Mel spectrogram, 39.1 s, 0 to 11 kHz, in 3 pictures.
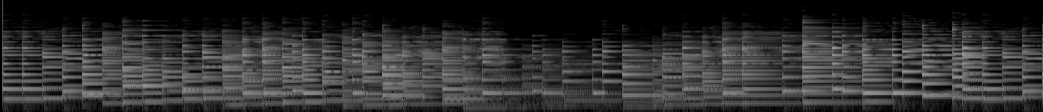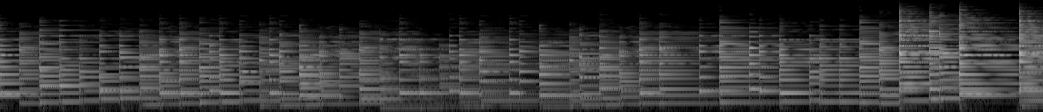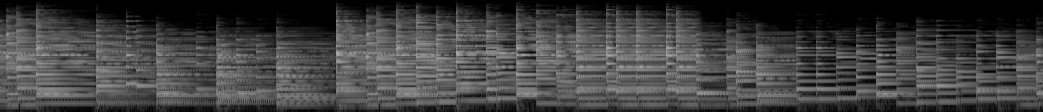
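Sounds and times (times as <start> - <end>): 
piano playing a forlane: 0.0 - 39.1.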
